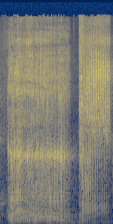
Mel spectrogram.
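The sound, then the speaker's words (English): A crowd of people pretending to sleep and imitating snoring together like firefighters, a loud, rough, rasping roar held for over a second, a brief break, then a second shorter burst of mock snores. “And if you would, let's, uh, let's snore, let's snore like firefighters.”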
